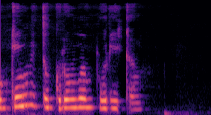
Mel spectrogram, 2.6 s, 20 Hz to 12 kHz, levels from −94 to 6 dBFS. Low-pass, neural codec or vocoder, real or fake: 10.8 kHz; codec, 44.1 kHz, 2.6 kbps, SNAC; fake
